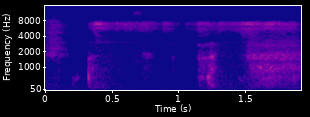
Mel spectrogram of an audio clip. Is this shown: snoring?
yes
